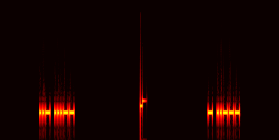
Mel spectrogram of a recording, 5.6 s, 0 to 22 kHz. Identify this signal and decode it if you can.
Morse code, heard as a keyed tone, about 40 wpm, 700 Hz. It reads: U 3 T 2
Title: Single-Letter Single-Number 40wpm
